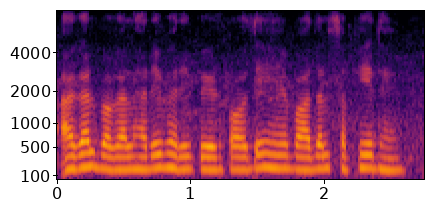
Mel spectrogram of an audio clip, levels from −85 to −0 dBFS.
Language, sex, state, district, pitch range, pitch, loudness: Hindi, male, Chhattisgarh, Bastar, 170-190 Hz, 180 Hz, -23 LUFS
